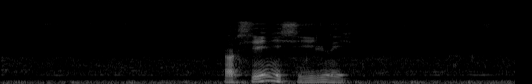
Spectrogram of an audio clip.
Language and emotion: Russian, neutral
